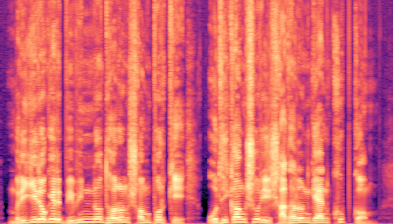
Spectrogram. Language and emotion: Bengali, neutral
